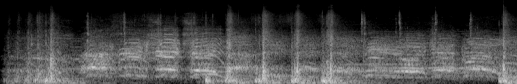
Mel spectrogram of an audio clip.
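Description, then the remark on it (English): A sold-out crowd of more than 32,000 at Nippert Stadium roars, chants and sings together as FC Cincinnati takes the field against the Portland Timbers in its first home Major League Soccer match, loud and sustained, with rhythmic bursts and sharp claps punctuating a dense wall of voices. “A sold-out crowd of more than 32,000 people cheered, chanted, and sang as FC Cincinnati took the field at home for the first time in Major League Soccer.”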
